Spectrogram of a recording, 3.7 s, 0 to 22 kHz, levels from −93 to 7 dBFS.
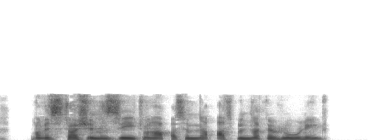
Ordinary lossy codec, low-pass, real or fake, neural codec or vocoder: MP3, 48 kbps; 7.2 kHz; fake; autoencoder, 22.05 kHz, a latent of 192 numbers a frame, VITS, trained on one speaker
